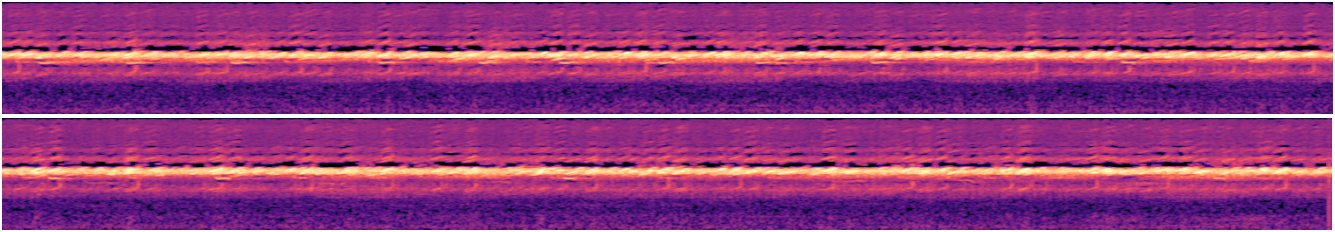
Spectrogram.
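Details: Spring peepers with various other tree frogs calling early in the year at a farm pond: a dense, unbroken chorus of shrill, high overlapping peeps forming a steady wall of sound, with a fainter lower trilling layer beneath, for twenty seconds.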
